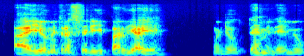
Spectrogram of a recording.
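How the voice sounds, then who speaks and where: Very fast male speech, fairly low in pitch, with ordinary variation. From Brazil, Ceará (Fortaleza). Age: 60s. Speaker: retired pastor. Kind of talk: interview. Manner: halting.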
